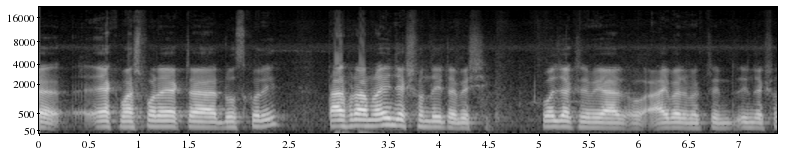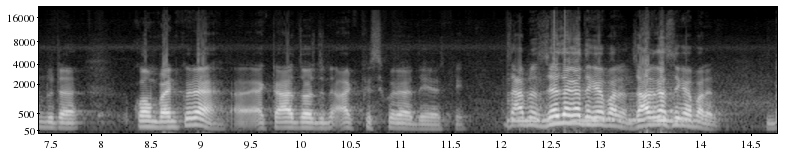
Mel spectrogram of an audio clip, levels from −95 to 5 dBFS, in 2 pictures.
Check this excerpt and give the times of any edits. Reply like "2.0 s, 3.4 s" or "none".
12.0 s

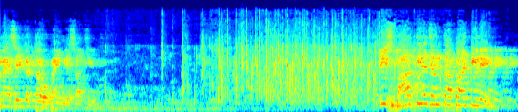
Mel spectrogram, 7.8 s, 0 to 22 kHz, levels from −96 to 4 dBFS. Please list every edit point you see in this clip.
none

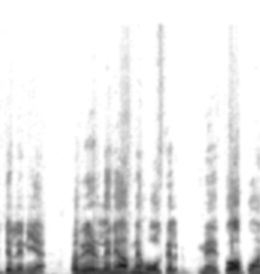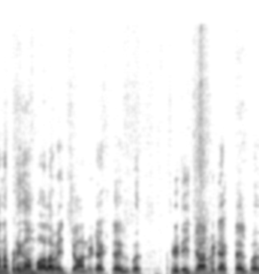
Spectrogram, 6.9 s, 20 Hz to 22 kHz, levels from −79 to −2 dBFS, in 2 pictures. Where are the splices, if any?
5.7 s

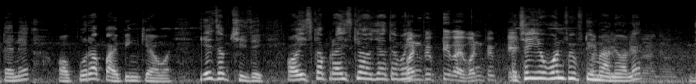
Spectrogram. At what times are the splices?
none

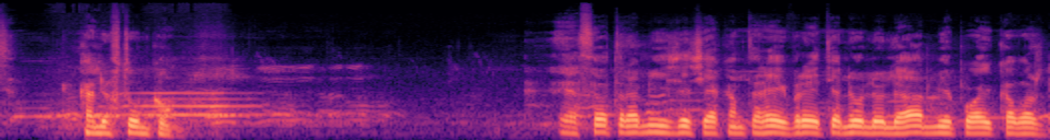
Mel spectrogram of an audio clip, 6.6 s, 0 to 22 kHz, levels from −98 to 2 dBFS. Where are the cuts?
none

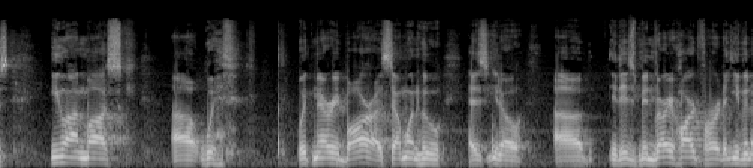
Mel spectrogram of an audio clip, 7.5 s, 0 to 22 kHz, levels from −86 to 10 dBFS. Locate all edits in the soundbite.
none

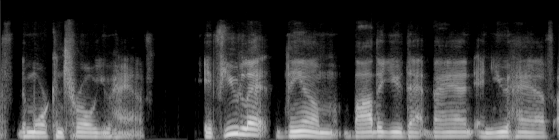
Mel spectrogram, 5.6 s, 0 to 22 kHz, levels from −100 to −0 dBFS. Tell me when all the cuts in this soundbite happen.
2.0 s

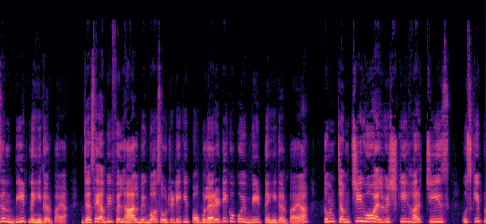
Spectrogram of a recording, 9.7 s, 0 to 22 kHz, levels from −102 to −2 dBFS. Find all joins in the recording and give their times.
6.3 s

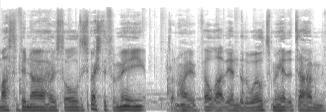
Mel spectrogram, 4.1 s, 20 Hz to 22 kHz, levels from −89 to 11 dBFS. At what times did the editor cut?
1.8 s

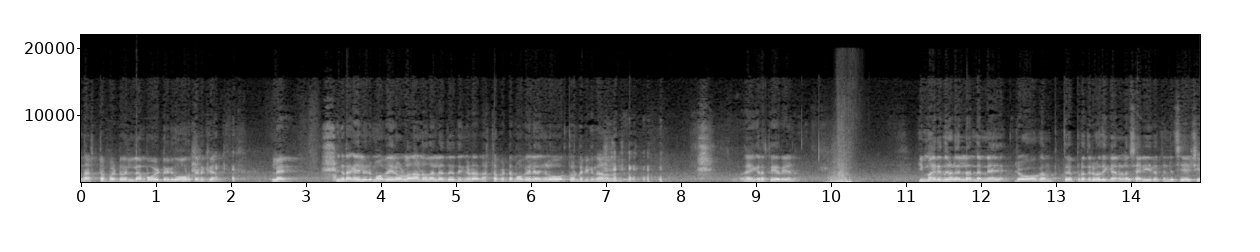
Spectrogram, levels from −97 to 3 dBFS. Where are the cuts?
10.0 s

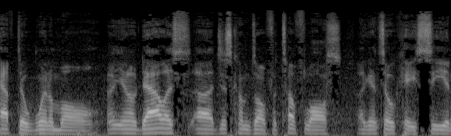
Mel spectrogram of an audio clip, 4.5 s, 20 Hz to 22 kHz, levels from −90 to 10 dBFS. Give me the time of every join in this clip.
1.0 s, 3.5 s

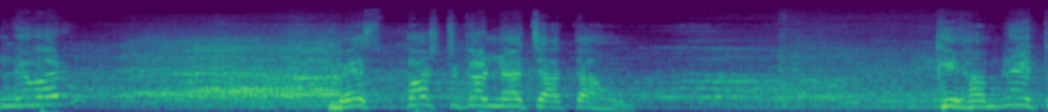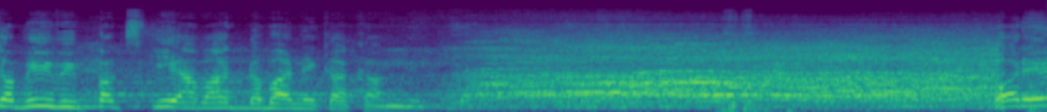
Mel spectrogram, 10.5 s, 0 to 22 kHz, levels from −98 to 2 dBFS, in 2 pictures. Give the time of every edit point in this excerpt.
none

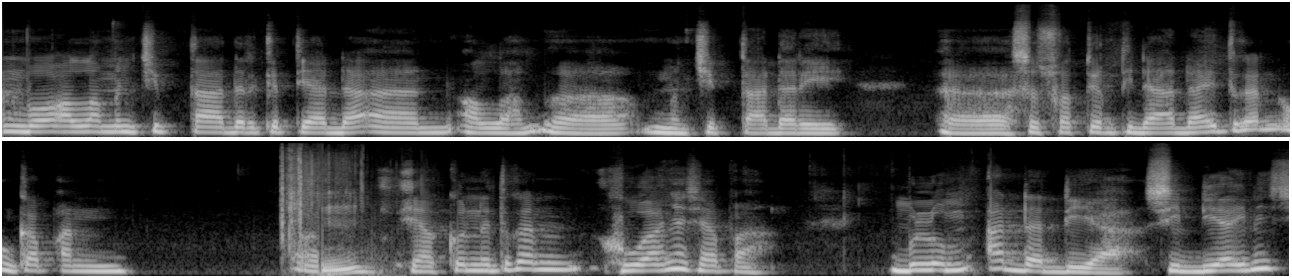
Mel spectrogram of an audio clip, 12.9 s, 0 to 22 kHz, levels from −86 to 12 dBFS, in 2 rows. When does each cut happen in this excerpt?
8.0 s

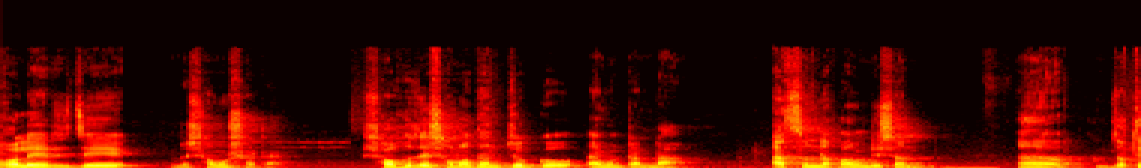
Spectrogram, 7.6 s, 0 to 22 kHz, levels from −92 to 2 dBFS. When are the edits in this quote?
none

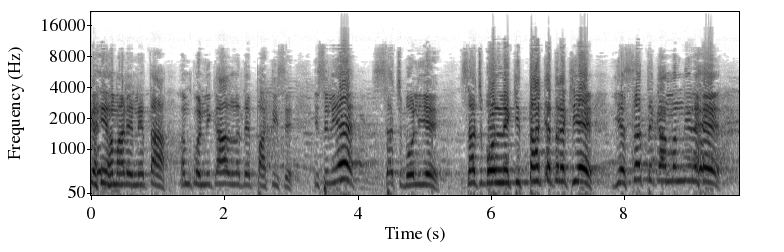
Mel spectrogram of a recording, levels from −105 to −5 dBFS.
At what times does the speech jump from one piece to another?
none

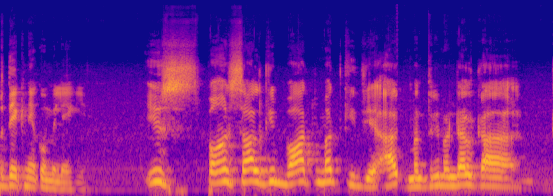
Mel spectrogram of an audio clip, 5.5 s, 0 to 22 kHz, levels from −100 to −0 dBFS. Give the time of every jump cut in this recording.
4.0 s

